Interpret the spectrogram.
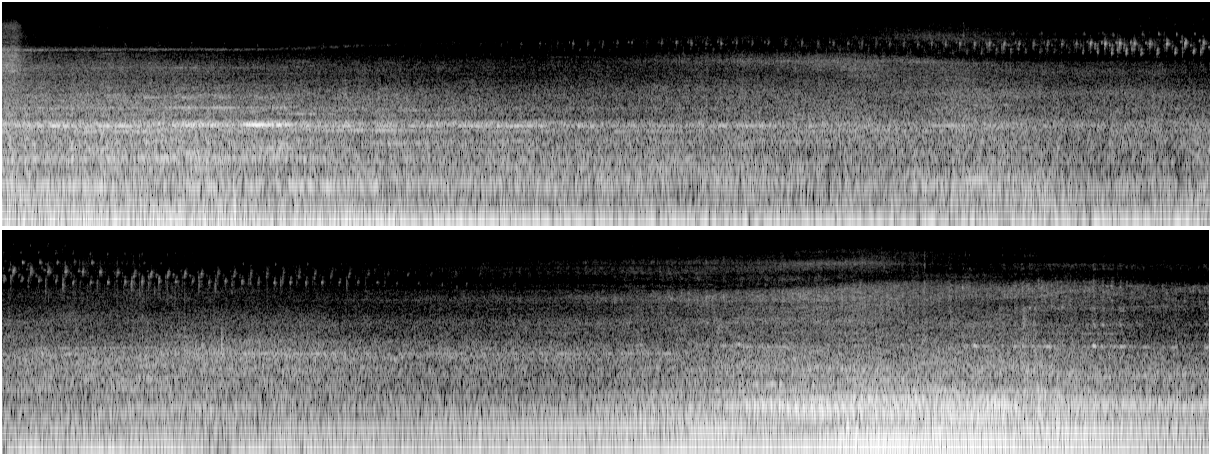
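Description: Union Pacific intermodal stack train rolling by out of sight: a steady rumble of freight cars on the rails. A deeper engine drone swells to a peak about twenty seconds in and then eases off.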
